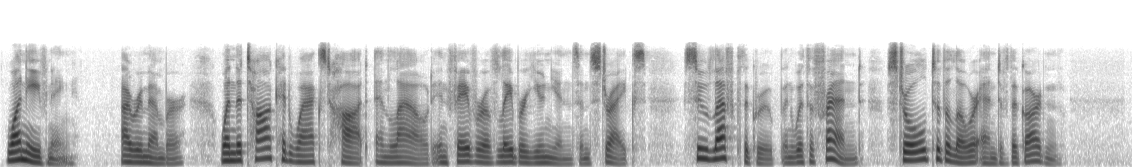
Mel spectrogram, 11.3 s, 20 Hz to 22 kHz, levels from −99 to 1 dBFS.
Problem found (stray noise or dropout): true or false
false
